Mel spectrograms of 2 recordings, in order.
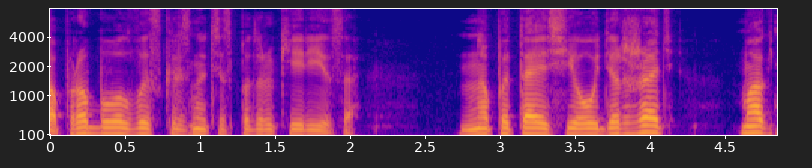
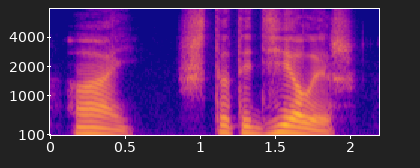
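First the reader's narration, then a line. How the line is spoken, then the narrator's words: Near-tearful reproach. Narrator (Russian): почти плачущим голосом укорил бедолага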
